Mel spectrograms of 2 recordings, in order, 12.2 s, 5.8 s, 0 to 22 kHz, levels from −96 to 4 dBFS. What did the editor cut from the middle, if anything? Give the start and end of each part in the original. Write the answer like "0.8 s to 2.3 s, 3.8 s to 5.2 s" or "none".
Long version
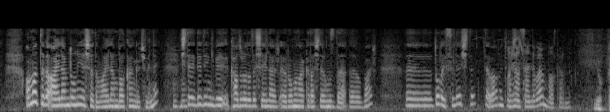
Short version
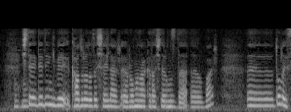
none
